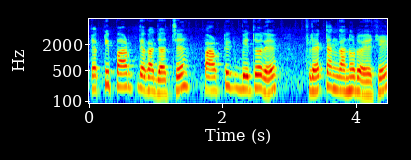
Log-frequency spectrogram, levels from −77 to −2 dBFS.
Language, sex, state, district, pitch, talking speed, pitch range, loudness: Bengali, male, Assam, Hailakandi, 195 Hz, 120 wpm, 175-215 Hz, -16 LUFS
